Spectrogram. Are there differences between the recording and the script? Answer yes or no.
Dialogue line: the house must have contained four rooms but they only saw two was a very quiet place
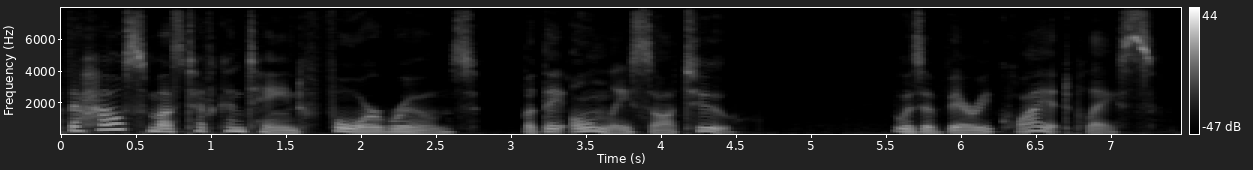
no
